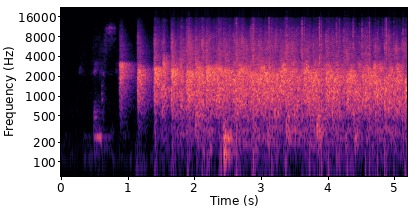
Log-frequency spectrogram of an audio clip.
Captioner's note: audience applauding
